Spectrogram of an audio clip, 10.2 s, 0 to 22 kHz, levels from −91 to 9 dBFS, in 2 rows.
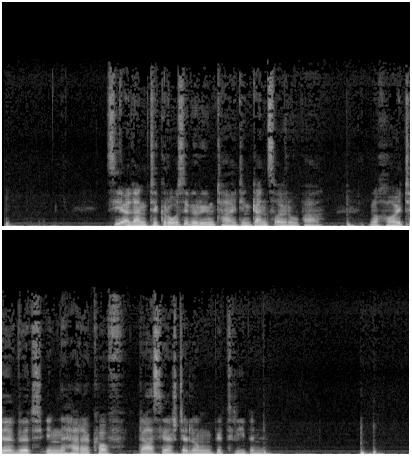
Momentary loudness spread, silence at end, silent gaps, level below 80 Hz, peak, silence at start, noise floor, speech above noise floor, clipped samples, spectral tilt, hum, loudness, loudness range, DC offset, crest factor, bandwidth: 14 LU; 0.3 s; none; -32 dBFS; -4 dBFS; 0.05 s; -50 dBFS; 31 dB; under 0.1%; -6.5 dB/octave; none; -21 LUFS; 4 LU; under 0.1%; 16 dB; 16 kHz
